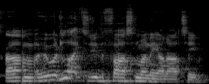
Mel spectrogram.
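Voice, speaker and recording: A man's voice: a little high, expressive, quick pace, pushed and bright. A man chatting casually and swearing freely as a panelist in a podcast quiz game. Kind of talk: casual group banter.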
